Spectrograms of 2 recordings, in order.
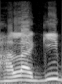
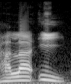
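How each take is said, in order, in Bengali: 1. মধ্যের ব্যঞ্জনটি একটি গলার gh ধ্বনি। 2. মধ্যের ব্যঞ্জনটি একটি গ্লোটাল স্টপ। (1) "হালাগি বলবে গন দিয়ে" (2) "অথবা বলবে হামজা দিয়ে"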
